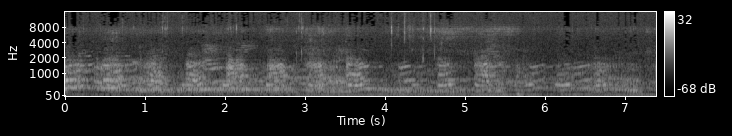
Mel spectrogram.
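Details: Sea lions at Cowichan Bay on Vancouver Island in autumn, following the salmon run, in their nightlong serenade. Dense rhythmic hoarse barks about twice a second from several animals, overlapping throughout, with a low background hum.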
